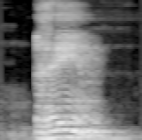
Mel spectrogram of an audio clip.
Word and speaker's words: غين: غين غين. This letter is pronounced as a velar fricative, meaning that the back of the tongue and the soft palate come close to each other without touching.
